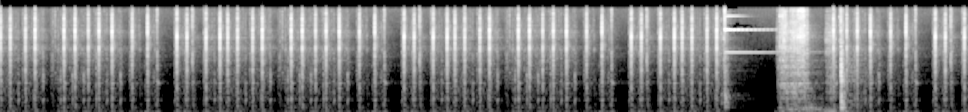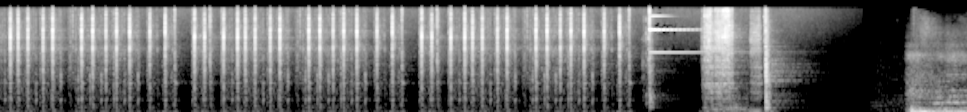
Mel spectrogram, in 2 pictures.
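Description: Manual typewriter keys clacking in fast, uneven strokes. Twice, about nine seconds in and again near the end, the margin bell dings and the carriage is swept back, and the typing starts again after the first return.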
